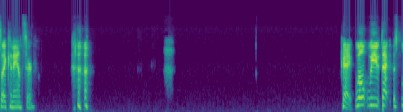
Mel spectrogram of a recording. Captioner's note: laughs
